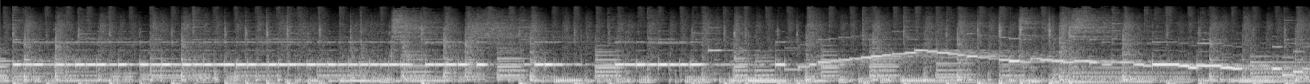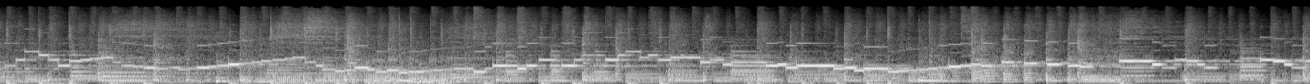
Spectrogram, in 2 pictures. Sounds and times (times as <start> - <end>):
Drum: 0.0 - 26.2
Drum kit: 0.0 - 26.2
Jazz: 0.0 - 26.2
Keyboard (musical): 0.0 - 26.2.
